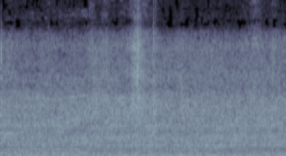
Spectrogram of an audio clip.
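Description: Steady supermarket background noise: a continuous low rumble and hiss with a faint steady hum, without sudden knocks or clear voices.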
